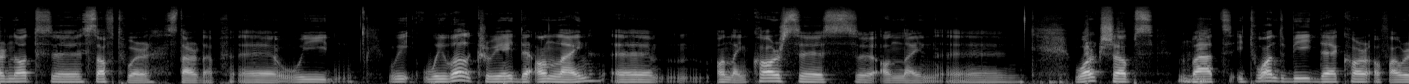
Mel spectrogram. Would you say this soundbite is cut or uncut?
uncut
